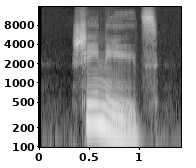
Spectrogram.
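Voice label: "she needs", English, female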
